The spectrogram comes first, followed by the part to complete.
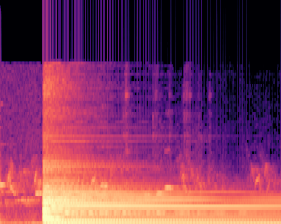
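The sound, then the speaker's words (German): A single heavy strike of a large church bell, two meters high and wide, standing in a garden, its deep, rich tone ringing out and lingering with a slow, gradual decay; no voices are heard. “dass die zwei Meter hohe und breite Glocke in den Garten seiner Schwester kam”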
